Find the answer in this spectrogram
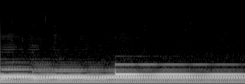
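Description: Slow music: a saxophone holds soft, sustained notes over a backing track's held chords, the melody stepping up to a higher note about a second in.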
